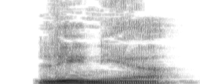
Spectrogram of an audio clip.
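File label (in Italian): "linia", crespinese dialettale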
